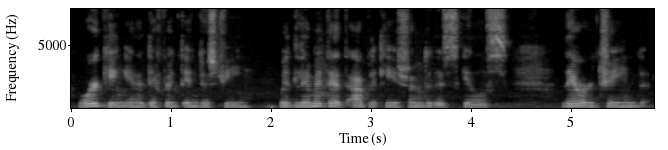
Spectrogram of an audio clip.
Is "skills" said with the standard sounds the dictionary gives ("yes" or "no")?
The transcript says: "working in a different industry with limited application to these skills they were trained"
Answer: no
